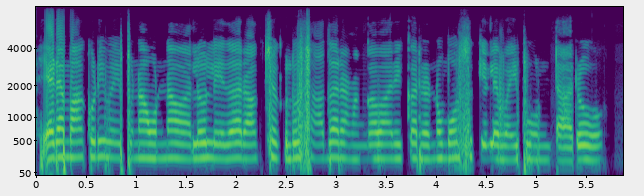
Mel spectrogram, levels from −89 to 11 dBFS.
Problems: background sounds at intervals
